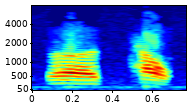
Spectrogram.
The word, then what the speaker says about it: Towson: Yes, Towson.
